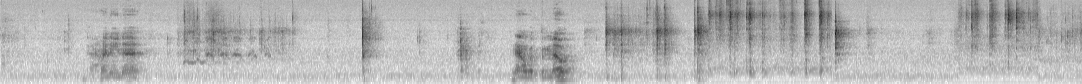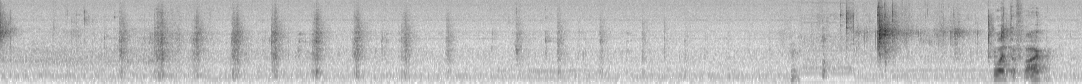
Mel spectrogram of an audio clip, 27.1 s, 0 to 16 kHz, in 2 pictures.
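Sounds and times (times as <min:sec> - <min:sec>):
chewing crunchy cereal: 0:14.8 - 0:22.7, 0:24.0 - 0:26.0.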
